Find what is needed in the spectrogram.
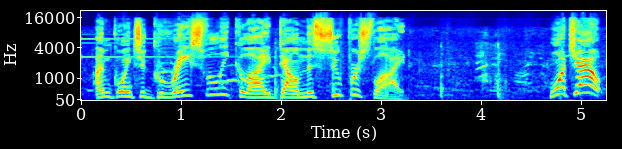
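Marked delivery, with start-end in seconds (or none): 4.7-5.2 high, loud warning cry; calling out. Acted. Bean warning the pool below, calling out loudly. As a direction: clear the way, shout it up high.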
